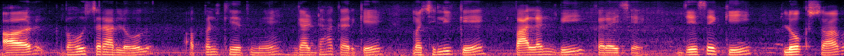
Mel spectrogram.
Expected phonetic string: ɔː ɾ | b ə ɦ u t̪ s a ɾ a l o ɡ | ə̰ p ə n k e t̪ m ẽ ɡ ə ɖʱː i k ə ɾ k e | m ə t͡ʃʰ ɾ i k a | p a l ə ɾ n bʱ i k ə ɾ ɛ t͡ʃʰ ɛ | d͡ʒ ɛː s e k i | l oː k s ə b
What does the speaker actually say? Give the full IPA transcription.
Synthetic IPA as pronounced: ɔː ɾ | b ə ɦ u t̪ s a ɾ a l o ɡ | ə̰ p ə n kʰ e t̪ m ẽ ɡ ə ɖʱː a k ə ɾ k e | m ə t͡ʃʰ l i k e | p a l ə n bʱ i k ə ɾ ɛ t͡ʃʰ ɛ | d͡ʒ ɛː s e k i | l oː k s ə b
